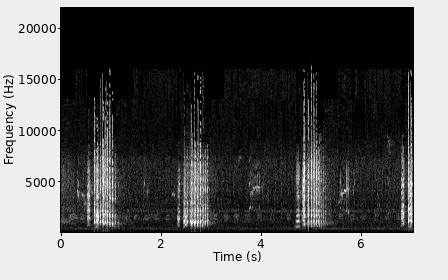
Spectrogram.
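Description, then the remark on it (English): Sandhill cranes, a male and a female leaping into the air in turn as a bear comes within sight, give loud, harsh rattling alarm calls in three clear bursts plus the start of a fourth, spaced a couple of seconds apart, with a faint steady background hum and no talking. “And at that point, the cranes began leaping into the air. First the male, then the female, then the male again. Back and forth, and vocalizing their alarm calls.”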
